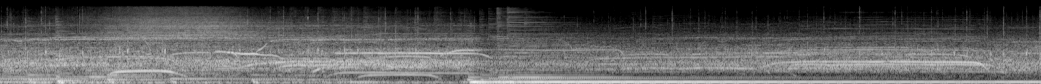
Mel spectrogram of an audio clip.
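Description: Live rock band holding out a song's final chord through the PA, with the crowd whooping and cheering over it. A hit about halfway through, after which a low note rings on.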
